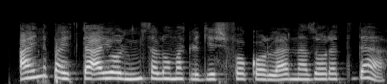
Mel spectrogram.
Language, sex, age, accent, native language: Uzbek, female, 18-24, Toshkent shahri, Uzbek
